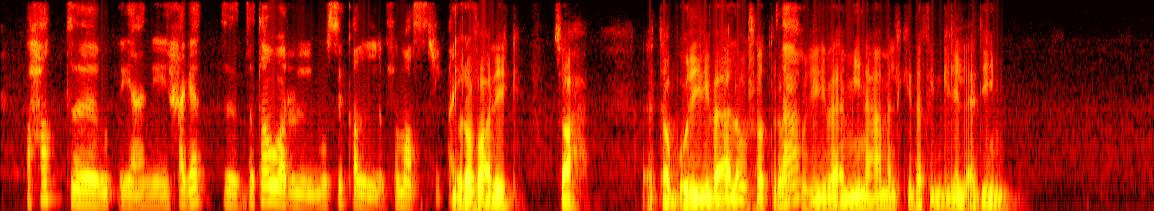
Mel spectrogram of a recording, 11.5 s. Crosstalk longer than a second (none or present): none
